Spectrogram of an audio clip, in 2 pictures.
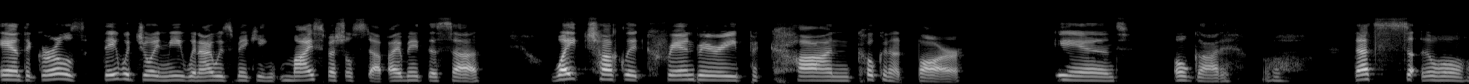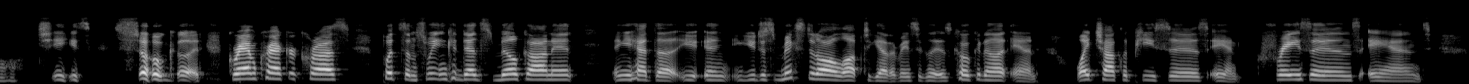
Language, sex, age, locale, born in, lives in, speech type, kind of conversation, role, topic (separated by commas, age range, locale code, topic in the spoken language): English, female, 45-49, en-US, United States, United States, conversation, podcast, host, How do cultural traditions shape our sense of identity and community?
